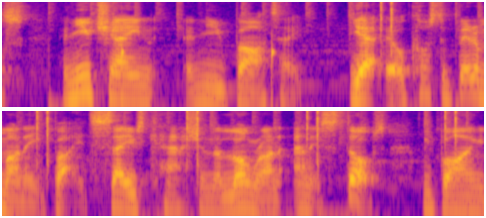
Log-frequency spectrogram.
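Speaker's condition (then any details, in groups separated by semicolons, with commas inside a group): No condition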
